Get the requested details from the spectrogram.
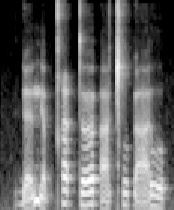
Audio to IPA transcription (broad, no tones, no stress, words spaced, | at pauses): ɠɛ̰mʲa̰pqʰiʔ t̪œʔa̰ǀʰʊ ɠa̰ɾʊ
